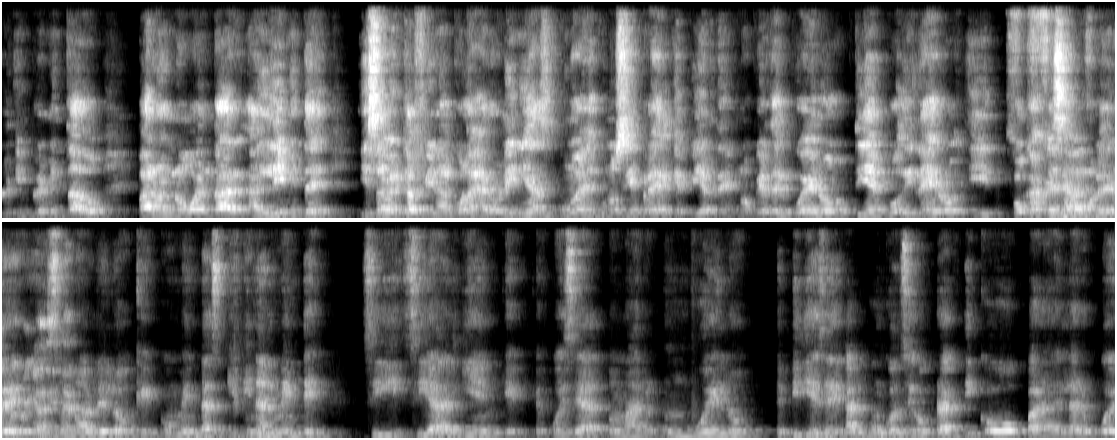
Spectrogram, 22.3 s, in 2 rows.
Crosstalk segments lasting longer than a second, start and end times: 10.1-11.9

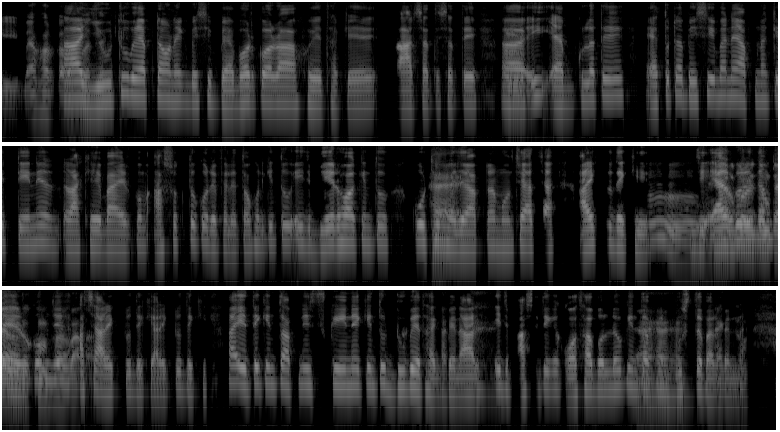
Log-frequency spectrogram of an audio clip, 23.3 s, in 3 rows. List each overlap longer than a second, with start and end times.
14.7-16.5

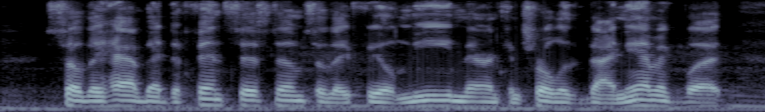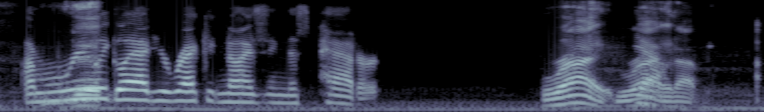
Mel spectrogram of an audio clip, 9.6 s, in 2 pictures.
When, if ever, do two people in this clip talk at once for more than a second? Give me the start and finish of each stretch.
none

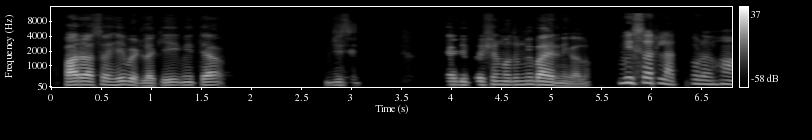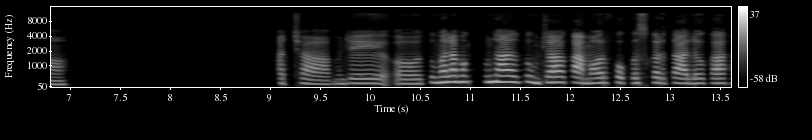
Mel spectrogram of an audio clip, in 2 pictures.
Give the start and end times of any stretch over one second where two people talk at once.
none

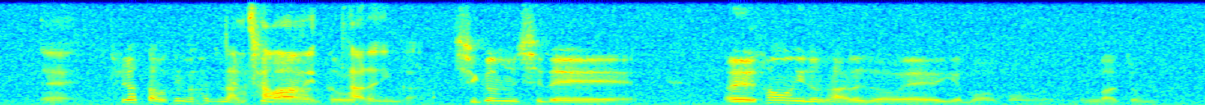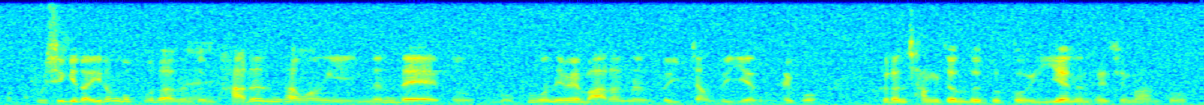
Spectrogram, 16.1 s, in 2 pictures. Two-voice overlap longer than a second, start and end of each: 1.5-2.8

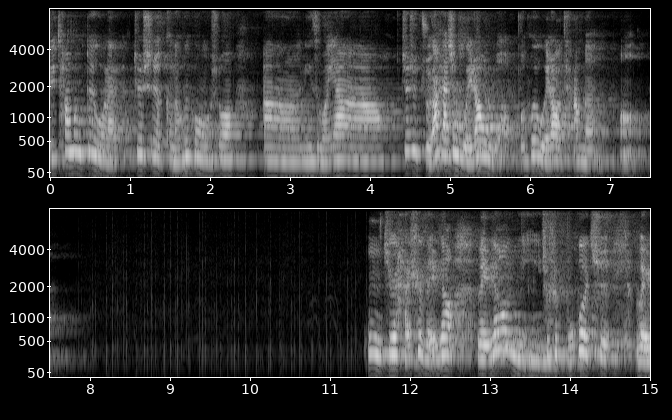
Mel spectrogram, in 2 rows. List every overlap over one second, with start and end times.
none

